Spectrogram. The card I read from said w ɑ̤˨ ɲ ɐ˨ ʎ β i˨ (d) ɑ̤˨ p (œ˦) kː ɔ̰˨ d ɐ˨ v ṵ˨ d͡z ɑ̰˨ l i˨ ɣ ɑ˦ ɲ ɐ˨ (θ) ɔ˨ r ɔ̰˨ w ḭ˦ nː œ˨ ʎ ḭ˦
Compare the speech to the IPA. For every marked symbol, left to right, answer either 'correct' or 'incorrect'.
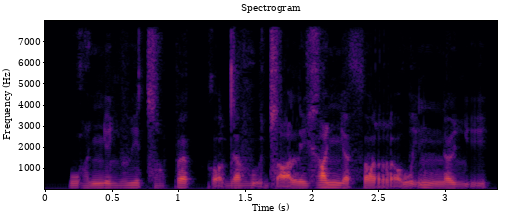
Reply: incorrect: t͡s, incorrect: œ˨, correct

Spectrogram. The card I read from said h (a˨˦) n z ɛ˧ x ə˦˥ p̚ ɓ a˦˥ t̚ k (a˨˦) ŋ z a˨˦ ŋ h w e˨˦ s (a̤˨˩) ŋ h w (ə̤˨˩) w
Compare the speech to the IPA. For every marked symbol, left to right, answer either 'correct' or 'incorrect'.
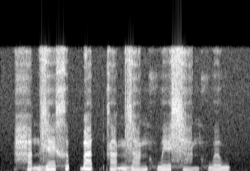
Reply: incorrect: a̰˧˨, incorrect: a̰˧˨, correct, incorrect: ə˧

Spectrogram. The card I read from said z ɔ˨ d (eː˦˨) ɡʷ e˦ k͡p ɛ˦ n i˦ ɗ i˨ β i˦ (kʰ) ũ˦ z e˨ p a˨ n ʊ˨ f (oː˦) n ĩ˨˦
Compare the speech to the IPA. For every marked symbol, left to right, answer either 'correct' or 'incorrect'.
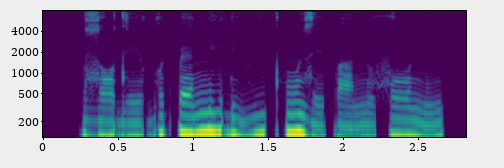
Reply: incorrect: eː˨, incorrect: pʰ, correct

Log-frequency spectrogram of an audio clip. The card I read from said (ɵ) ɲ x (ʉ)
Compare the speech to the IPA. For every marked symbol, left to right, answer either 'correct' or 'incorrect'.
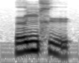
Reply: correct, correct

